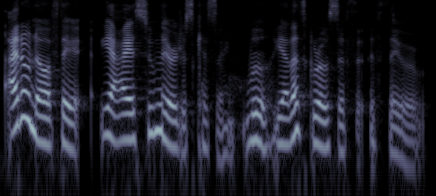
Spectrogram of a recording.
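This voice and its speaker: A young American woman co-hosting a podcast, chatting animatedly and teasing her co-host with quick laughs. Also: on the low side, sing-song, fairly bright tone, no echo, clean studio sound. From United States. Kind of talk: casual chat.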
